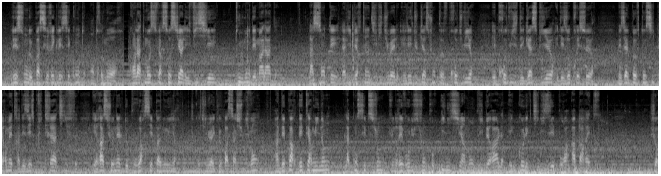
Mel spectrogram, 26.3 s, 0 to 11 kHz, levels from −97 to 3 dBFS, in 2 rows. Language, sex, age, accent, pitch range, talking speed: French, male, 40-59, French, 90-140 Hz, 160 wpm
